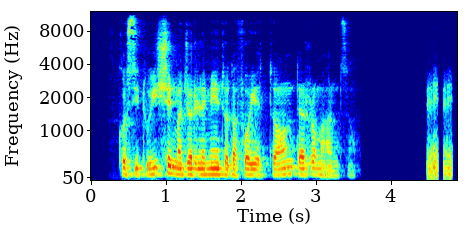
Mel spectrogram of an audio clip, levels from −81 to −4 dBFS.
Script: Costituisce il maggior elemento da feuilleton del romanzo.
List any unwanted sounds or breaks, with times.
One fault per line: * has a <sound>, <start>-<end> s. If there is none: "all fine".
* has a laugh, 4.5-4.8 s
